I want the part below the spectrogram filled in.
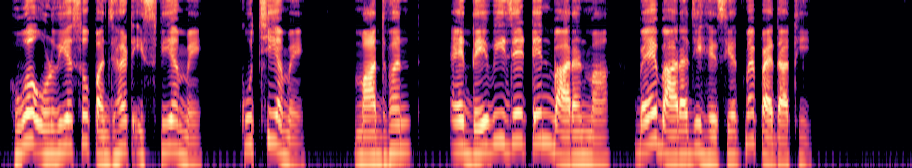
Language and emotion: Sindhi, neutral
